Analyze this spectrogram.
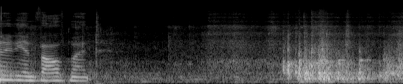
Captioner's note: clatter of ball & the pins colliding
